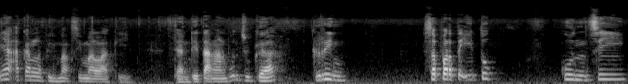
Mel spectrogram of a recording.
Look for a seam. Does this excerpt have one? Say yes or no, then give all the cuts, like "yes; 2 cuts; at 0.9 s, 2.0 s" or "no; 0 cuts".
no; 0 cuts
